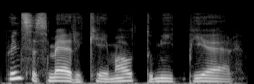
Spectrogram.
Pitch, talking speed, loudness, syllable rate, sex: 155 Hz, 165 wpm, -17 LUFS, 4.2 syllables/s, female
